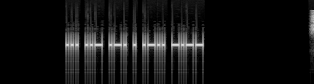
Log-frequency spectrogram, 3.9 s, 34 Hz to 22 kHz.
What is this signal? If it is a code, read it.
Morse code, heard as a keyed tone, about 40 wpm, 700 Hz. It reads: SURELY
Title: LY Suffix - Top 100 Words with Base Words 40wpm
